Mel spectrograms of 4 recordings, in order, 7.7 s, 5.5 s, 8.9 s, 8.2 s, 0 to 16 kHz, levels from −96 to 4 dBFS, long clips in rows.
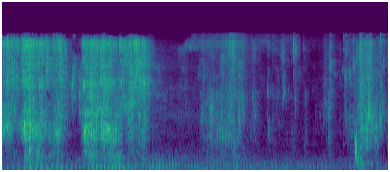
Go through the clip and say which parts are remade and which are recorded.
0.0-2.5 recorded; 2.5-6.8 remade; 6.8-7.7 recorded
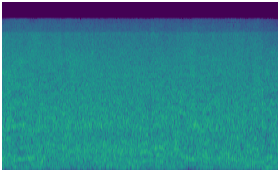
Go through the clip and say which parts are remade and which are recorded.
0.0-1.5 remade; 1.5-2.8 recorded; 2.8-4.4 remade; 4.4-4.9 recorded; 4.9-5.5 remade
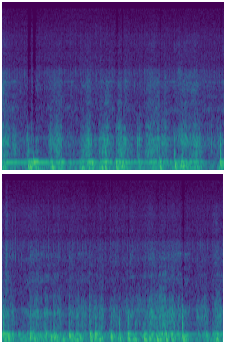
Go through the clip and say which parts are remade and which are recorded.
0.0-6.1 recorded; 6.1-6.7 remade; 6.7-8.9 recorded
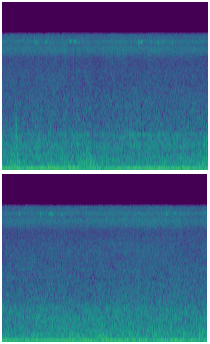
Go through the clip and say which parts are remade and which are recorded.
0.0-3.8 remade; 3.8-5.8 recorded; 5.8-8.2 remade

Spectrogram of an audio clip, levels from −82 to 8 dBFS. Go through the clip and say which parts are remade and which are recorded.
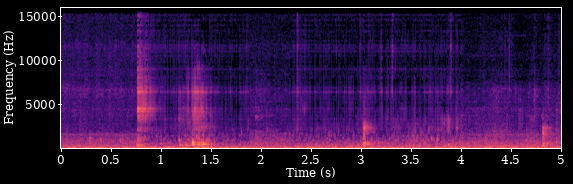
0.0-0.8 recorded; 0.8-1.9 remade; 1.9-2.3 recorded; 2.3-4.0 remade; 4.0-5.0 recorded

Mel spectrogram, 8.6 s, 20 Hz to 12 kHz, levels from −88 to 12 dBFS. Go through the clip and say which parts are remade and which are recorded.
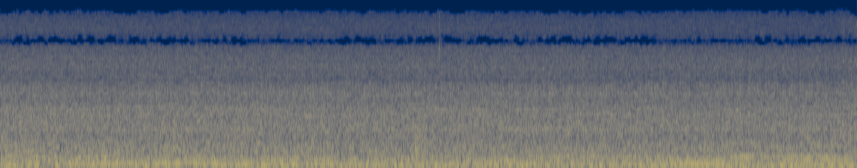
0.0-8.6 remade

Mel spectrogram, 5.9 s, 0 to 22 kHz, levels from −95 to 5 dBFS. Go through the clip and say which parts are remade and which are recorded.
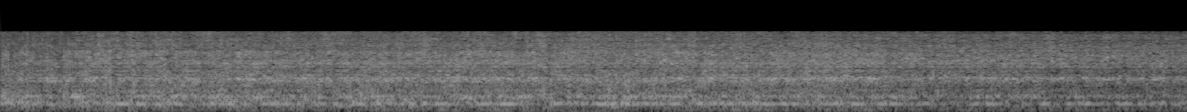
0.0-2.8 remade; 2.8-3.3 recorded; 3.3-5.9 remade

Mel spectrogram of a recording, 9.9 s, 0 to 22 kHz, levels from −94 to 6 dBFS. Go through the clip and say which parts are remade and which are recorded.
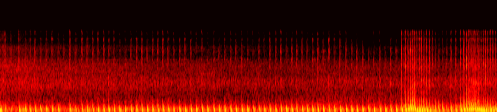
0.0-0.6 recorded; 0.6-9.9 remade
